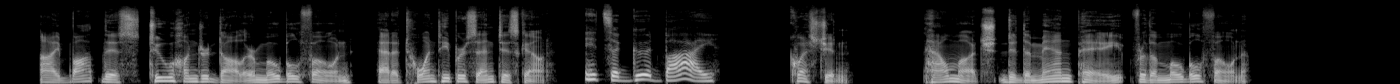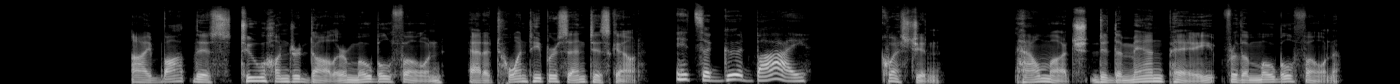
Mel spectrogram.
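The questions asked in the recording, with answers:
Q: How much did the man pay for the mobile phone?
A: $160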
